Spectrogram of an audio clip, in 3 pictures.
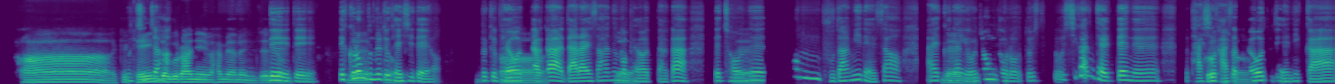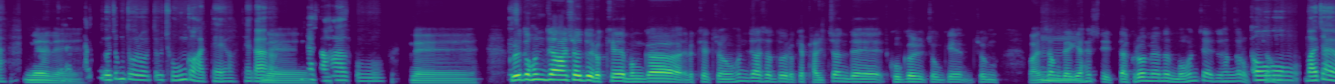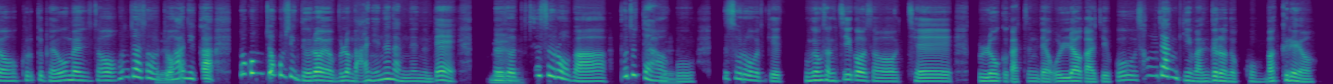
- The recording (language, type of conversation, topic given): Korean, podcast, 요즘 푹 빠져 있는 취미가 무엇인가요?
- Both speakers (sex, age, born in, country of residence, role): female, 45-49, South Korea, France, guest; male, 55-59, South Korea, United States, host
- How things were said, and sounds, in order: tapping; other background noise; unintelligible speech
